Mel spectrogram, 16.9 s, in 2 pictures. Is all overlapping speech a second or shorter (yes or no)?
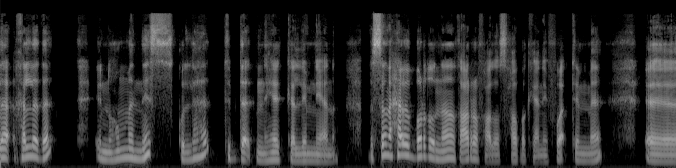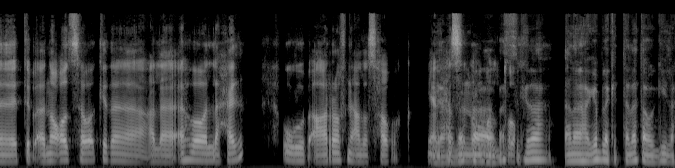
no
